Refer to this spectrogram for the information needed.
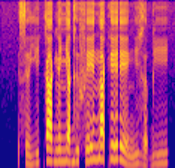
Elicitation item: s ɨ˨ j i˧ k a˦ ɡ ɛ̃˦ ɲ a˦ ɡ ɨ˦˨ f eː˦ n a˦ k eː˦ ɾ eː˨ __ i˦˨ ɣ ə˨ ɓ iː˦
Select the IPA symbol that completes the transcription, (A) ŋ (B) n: A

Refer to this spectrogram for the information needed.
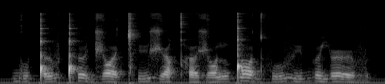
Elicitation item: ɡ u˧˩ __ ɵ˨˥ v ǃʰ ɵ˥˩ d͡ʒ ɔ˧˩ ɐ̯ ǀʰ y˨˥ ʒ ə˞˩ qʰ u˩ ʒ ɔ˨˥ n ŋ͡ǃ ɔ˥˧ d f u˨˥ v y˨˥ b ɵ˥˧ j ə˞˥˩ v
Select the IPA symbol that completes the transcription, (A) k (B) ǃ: B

